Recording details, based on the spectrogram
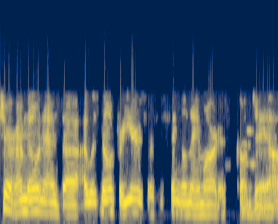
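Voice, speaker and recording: Speaking at a moderate pace, a man uses a plain, everyday voice at medium pitch with ordinary pitch variation. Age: 60s. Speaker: songwriter and musician. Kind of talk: interview.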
